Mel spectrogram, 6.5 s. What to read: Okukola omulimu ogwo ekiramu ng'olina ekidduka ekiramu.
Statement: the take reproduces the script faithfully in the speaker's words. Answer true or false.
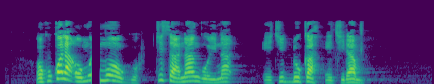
false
